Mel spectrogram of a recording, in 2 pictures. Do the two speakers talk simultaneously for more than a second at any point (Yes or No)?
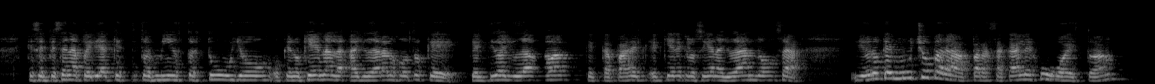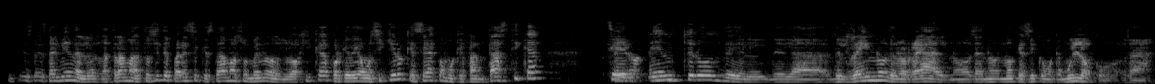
No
